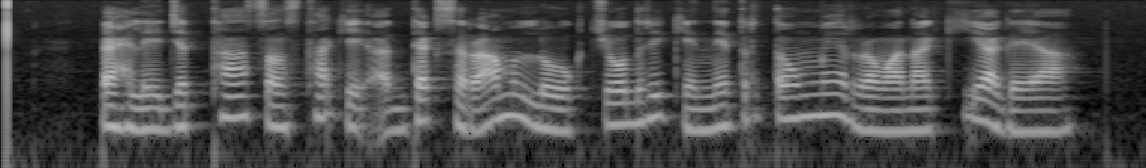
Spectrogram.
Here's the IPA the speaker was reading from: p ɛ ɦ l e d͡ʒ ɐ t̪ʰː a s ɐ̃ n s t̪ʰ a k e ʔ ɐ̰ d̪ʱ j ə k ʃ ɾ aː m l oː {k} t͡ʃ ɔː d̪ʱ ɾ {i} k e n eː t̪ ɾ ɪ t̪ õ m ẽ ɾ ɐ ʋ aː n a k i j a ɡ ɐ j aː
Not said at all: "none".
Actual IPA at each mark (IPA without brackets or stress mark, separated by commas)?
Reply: k, i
